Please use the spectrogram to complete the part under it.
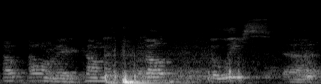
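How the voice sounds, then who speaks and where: A man in his thirties speaking haltingly at a county meeting, with stops and restarts. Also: a little high, huge pitch swings, vocal fry. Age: 30s. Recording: echoey, far from mic, dull, noisy.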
